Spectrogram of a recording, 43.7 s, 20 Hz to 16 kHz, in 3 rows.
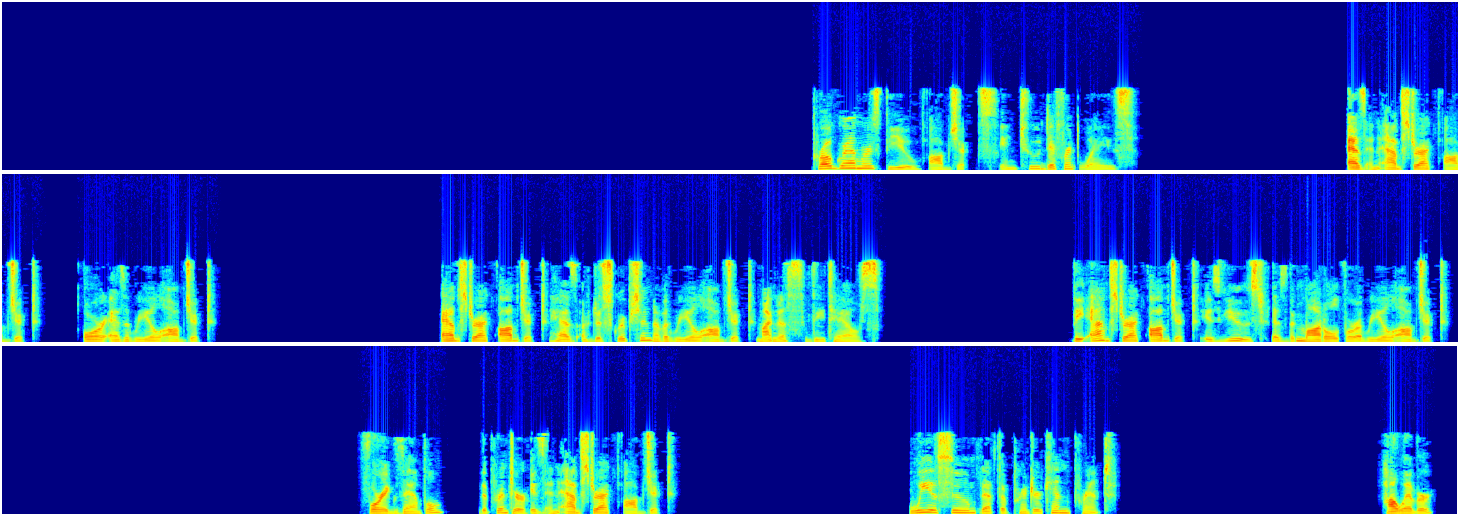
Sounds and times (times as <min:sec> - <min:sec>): Speech: 0:08.1 - 0:11.4, 0:13.5 - 0:16.7, 0:19.0 - 0:23.3, 0:25.3 - 0:29.0, 0:32.8 - 0:35.8, 0:38.2 - 0:40.3, 0:43.0 - 0:43.5.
